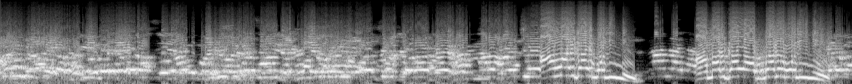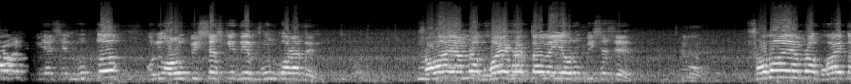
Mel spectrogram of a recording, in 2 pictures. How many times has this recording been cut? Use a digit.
1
